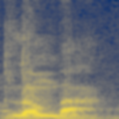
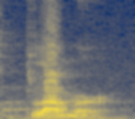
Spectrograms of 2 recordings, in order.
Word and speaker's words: plumber: So it's not plumber, it's plumber. Plumber. Yes. The B is silent because the B is coming after M.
